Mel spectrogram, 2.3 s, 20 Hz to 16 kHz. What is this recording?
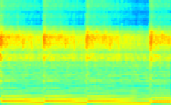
105 Necropolis Synth 02
heavy gut synth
